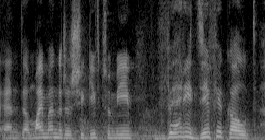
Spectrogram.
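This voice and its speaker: Her voice medium in pitch, a woman speaks fairly slowly with lively intonation, and the room echo is audible. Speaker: real estate sales head. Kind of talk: casual chat. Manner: hesitant, many fillers.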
